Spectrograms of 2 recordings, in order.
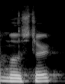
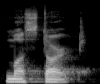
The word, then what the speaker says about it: Mostert: No, it's not Mostert. It's Mustart. That's how you say his name.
